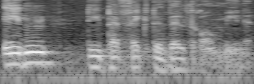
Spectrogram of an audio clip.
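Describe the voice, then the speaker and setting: An actor playing a suave, self-assured space project leader in a German radio drama, formal and measured with emphatic pauses. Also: male voice, medium pitch, a little mellow, slight background noise, natural voice. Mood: grave, explanatory.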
